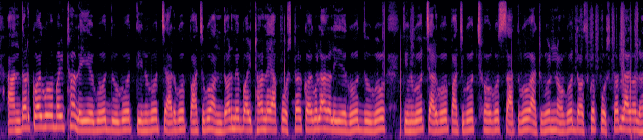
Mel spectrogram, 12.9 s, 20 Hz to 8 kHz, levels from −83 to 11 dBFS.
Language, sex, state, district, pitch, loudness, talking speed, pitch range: Bajjika, male, Bihar, Vaishali, 165 Hz, -18 LUFS, 140 wpm, 155-175 Hz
